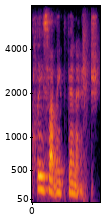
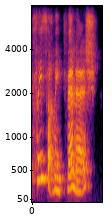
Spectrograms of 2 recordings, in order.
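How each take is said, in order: First: It is said calmly and politely. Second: It is said in an irritated, annoyed tone.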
